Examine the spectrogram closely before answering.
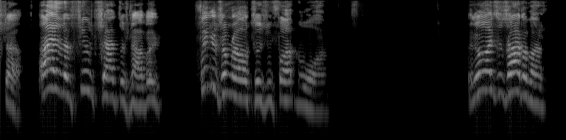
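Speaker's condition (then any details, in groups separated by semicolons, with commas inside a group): Parkinson's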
